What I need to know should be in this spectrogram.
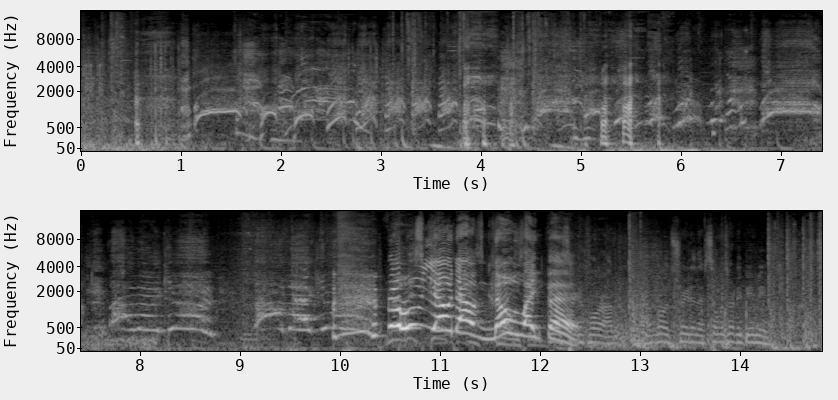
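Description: A young man shouts excitedly into a headset microphone.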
